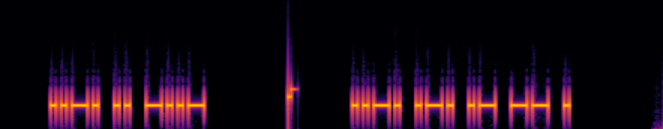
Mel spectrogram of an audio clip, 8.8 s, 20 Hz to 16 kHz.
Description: Morse code, heard as a keyed tone, about 17 wpm, 700 Hz. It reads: FIX FRAME
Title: Sentences from Top 1400 Words - New Word Drill Alt - 17wpm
